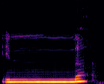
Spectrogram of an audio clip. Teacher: یہاں پر نون کے اوپر تشدید ہے، جس کا صاف مطلب یہ ہے کہ نون یا میم پر تشدید ہو تو غنہ ہوتا ہے، لیکن یہاں غنہ کامل غنہ، مطلب زبان کی نوک نون کے مخرج کو بھی چھو رہی ہے، اور نون کا مخرج کیا ہے کہ زبان کی نوک اوپر کے تالو سے ٹچ کرے، اور آواز کا ناک میں باقی رہنا، ٹھہر جانا، یہ غنہ ہے۔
